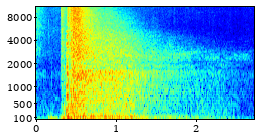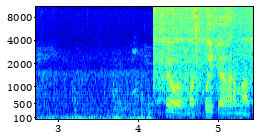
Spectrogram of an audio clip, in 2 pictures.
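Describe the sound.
A single heavy boom from a howitzer firing in Ukrainian service. It hits hard and dies away as a long rumble over about two seconds. A voice then speaks.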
